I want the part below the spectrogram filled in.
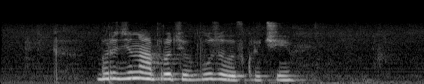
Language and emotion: Russian, neutral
